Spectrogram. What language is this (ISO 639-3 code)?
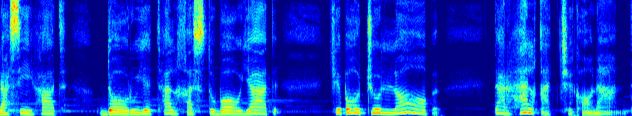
fas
